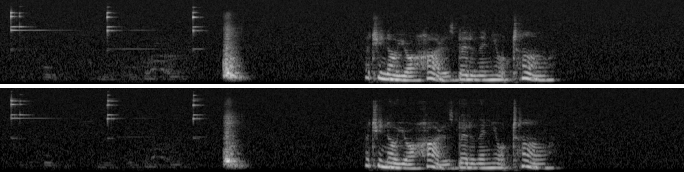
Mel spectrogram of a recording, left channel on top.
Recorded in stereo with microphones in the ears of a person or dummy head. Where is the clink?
40° left (ahead or behind), 3 m.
